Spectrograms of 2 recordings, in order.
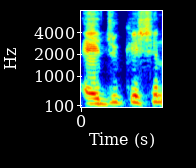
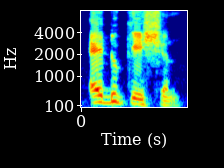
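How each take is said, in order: First: "एजुकेशन" with a j sound for the d; rejected j pronunciation. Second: "एडुकेशन" with a hard d, no j; clear d pronunciation. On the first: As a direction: blend the d into j in "एजुकेशन". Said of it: "एजुकेशन नहीं". ("एजुकेशन", 'ड' की जगह 'ज' बोलकर) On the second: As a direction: keep a distinct d in "एडुकेशन". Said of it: "एडुकेशन पढ़ा जाएगा". ("एडुकेशन", साफ़ 'ड' की आवाज़ के साथ) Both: Shown as a demonstration.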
